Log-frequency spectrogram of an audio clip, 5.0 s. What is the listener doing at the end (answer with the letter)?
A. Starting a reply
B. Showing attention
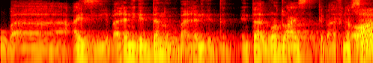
A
